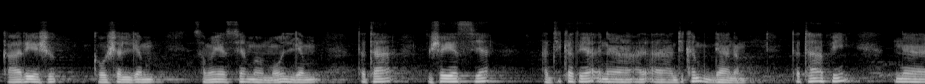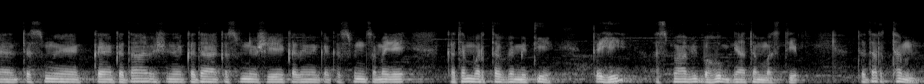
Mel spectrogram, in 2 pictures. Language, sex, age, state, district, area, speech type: Sanskrit, male, 30-45, Karnataka, Raichur, rural, spontaneous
